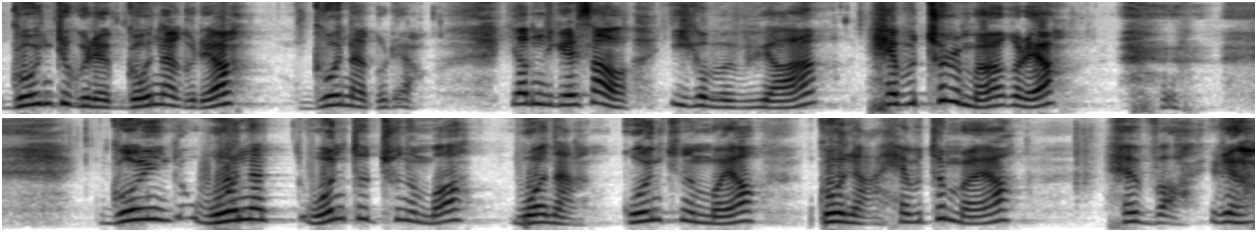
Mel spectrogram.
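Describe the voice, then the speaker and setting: A middle-aged woman with a high voice gives an English lesson in a classroom. She teases her students and keeps tossing them quick questions. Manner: lively, teasing, asks the class many quick questions. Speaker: English teacher. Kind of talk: classroom lecture.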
